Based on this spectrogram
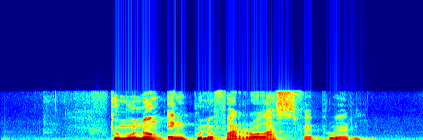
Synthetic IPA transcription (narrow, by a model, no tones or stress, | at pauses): d̪̥ṳmunʊŋɪŋb̥ṳləfarːolasfɛb̥ɾuaɾi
